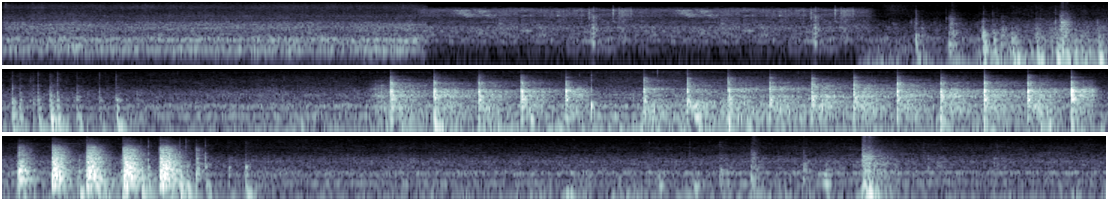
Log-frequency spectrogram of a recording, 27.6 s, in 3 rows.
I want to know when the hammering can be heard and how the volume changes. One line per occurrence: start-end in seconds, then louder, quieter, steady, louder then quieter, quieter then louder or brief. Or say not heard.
12.3-20.1 louder.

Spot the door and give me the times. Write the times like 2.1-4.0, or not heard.
7.8-8.9, 24.6-25.9.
